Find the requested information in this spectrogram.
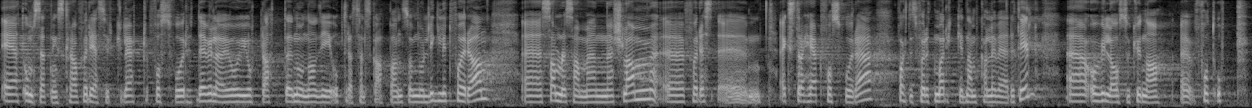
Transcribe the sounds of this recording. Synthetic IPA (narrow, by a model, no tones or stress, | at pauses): ʔæɛt̪ʊmsɛt̪nɪŋskʰɾɑːʋfɔɾeːsʏɾkʉleːʈfɔsfuːɾd̪ɛʋɪlːæjʊjʊʈːɑt̪nuːənɑʋd̪ɪʔʊ̰p̚t̪ɾɛt̪sɛlskɑ̰ːpənəsɔmnoːlɪɡːəɭɪt̪ːfɔɾɑnʔsɑmləsɑmːənʂɭɑmfɔɾɛ | ʔɛ̰kst̪ɾɑɦeːʈfɔsfuːɾəfɑkt̪ɪskfoːɾɛt̪mɑɾkəd̪d̪ɛmkʰɑnlɛʋeːɾət̪ʰɪl | ʔɔʋɪlːəɔsːɔkʰʉnːəɑfɔt̪ːʊpː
